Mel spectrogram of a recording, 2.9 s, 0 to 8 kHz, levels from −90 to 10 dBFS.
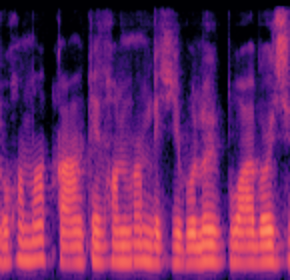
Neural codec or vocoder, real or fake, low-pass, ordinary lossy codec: autoencoder, 22.05 kHz, a latent of 192 numbers a frame, VITS, trained on one speaker; fake; 7.2 kHz; none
